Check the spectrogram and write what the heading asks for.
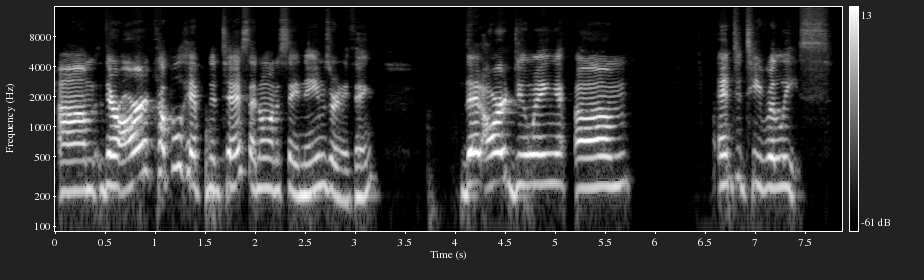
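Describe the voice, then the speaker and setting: Bright, animated woman hypnotist. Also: fairly high pitch, unhurried. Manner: animated storyteller who swears casually and acts out quotes. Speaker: hypnotist and spirit release practitioner. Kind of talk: casual conversational interview.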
